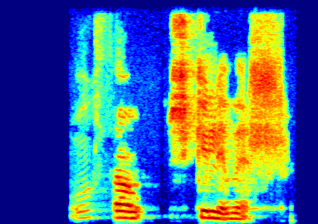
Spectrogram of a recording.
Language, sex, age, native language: Icelandic, male, 9, Icelandic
